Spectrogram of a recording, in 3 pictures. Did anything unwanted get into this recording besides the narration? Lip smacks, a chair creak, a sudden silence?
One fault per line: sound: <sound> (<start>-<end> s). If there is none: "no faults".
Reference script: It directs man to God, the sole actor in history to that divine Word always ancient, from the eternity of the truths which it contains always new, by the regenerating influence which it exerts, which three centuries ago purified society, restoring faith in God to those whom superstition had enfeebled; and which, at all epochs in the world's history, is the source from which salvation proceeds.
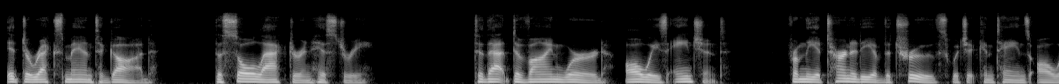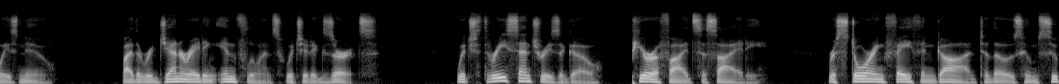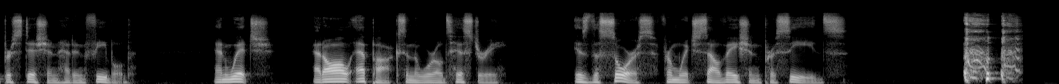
sound: cough (30.8-31.4 s)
